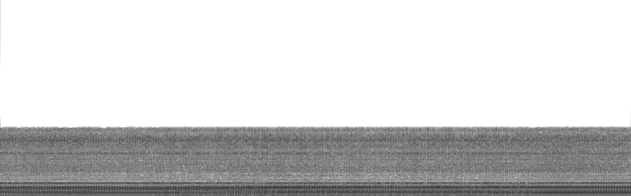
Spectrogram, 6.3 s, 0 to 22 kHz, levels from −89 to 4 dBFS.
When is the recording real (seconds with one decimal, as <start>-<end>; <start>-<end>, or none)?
0.0-1.6; 5.3-6.3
